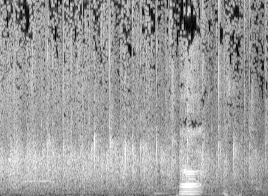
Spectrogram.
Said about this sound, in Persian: امروز محکم میتونی تشویق کنین. مرسی. اونایی که نشستن لطفاً خودشونو محکمتر تشویق کنن. مرسی.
